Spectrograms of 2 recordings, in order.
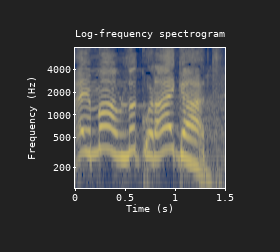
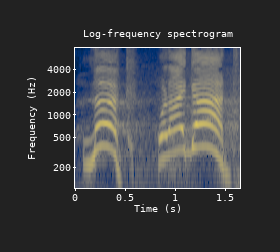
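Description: First: Put-on high, loud, laughing kid's brag; kid showing off. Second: Slow, high and loud proud boast. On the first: David as a boy showing Mom his trophy, giggly and loud. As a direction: brag to Mom like an excited child, laughing through it. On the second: Acted. David showing off the giant's head, slow loud crowing. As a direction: hold up the prize and crow over it, drawn out.

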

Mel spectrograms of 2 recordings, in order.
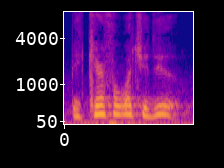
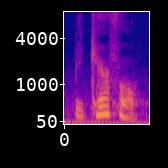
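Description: First: Quick, plain-level warning; brisk warning; quicker warning. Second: Quiet, grave warning; softly, gravely. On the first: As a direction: push it out quickly. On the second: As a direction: drop it low and soft. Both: Shown as a demonstration.

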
